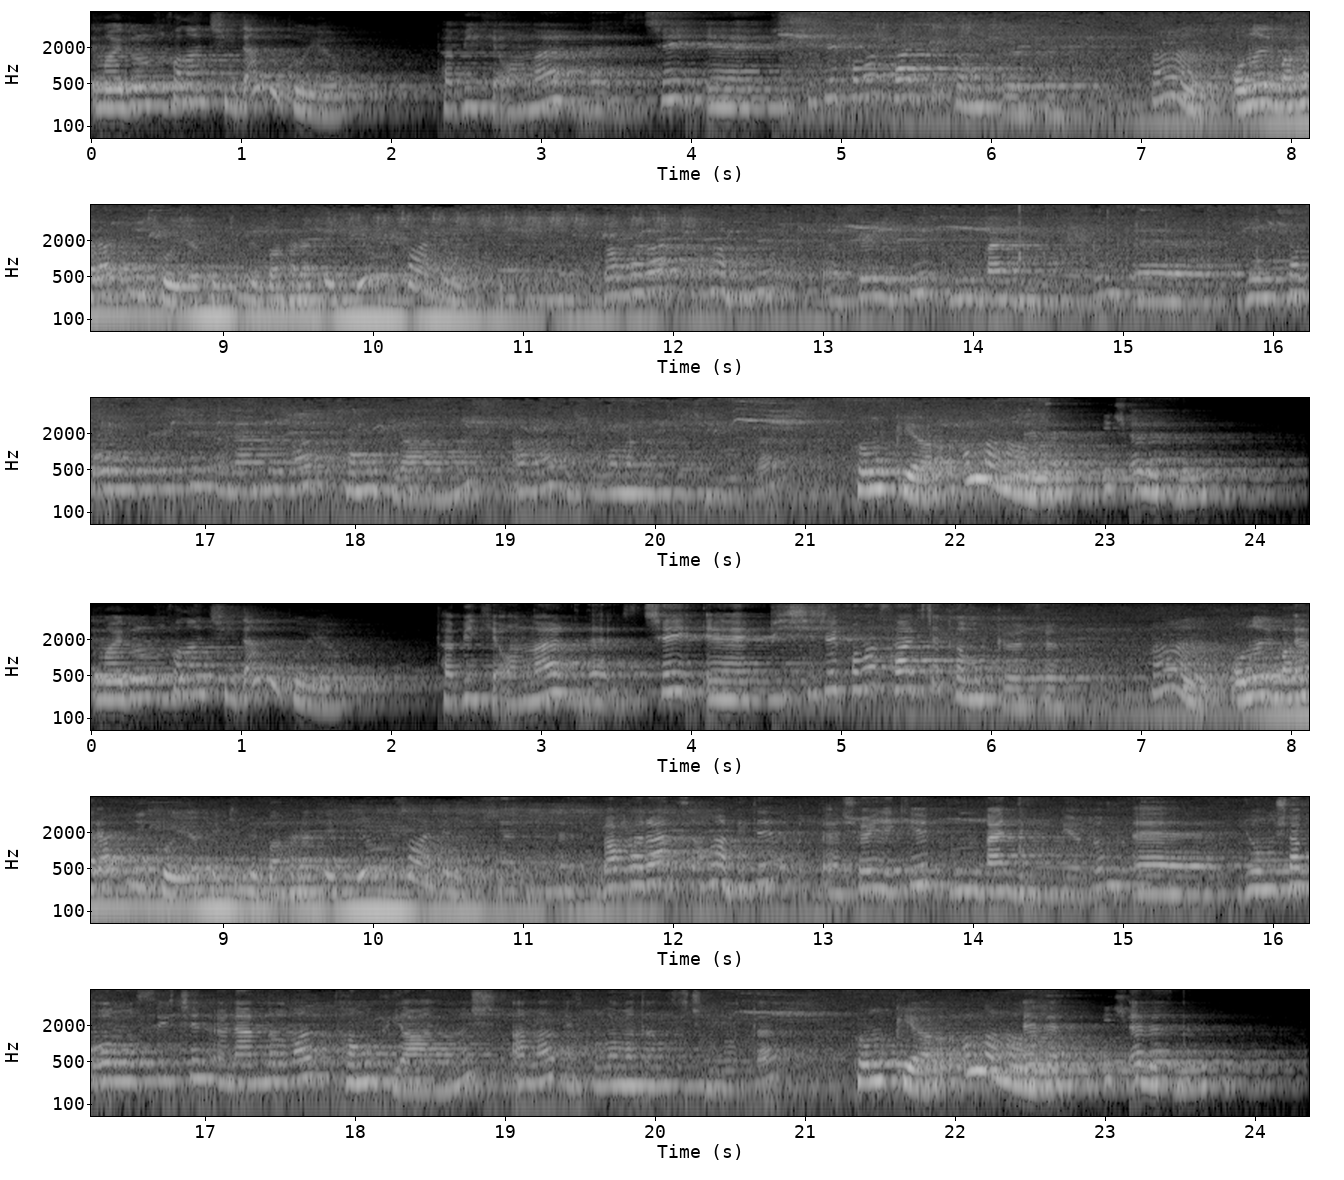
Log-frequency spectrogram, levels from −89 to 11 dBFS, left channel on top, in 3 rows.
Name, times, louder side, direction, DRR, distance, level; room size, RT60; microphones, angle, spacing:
voice 1, 0.0-1.7 7.1-10.9 21.3-22.7 23.2-23.7, left 1 dB, 5° left, 3 dB, 0.4 m, -27 dB
voice 2, 2.3-6.5 8.0-8.1 10.8-20.9 22.5-22.8 23.2-23.5, right 2 dB, 45° right, 6 dB, 0.7 m, -31 dB
sound 1, 4.6-22.7, left 5 dB, 65° left, 0.7 m, -42 dB
sound 2, 5.4-15.3, equal, 75° right, 1.5 m, -31 dB
9.3 x 5.7 x 7.3 m, 2.5 s
head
